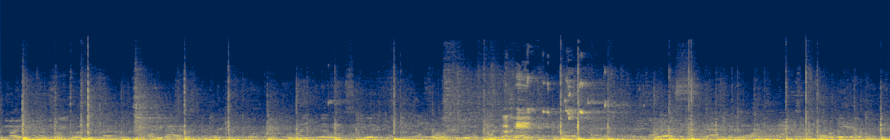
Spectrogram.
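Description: Basketballs bounce repeatedly on a wooden court in a large echoing gym.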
